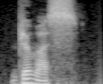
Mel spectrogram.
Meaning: biomass
- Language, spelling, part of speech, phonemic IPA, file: French, biomasse, noun, /bjɔ.mas/, LL-Q150 (fra)-biomasse.wav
